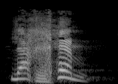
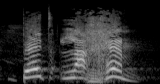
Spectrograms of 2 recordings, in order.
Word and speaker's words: Bethlehem: But we kept following the star and we went to Bethlehem. That's how you say it. No. Lechem. Like you have something stuck in your throat. Bethlehem. That's how we say it in our language.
